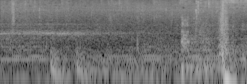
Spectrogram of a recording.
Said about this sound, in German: es regnet in London die ganze Zeit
